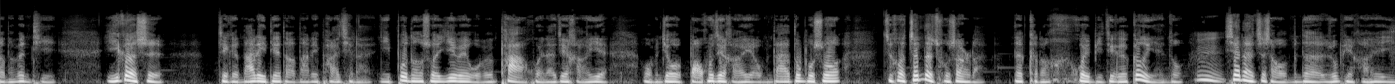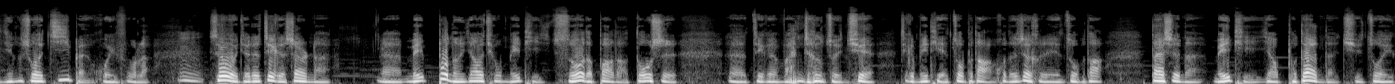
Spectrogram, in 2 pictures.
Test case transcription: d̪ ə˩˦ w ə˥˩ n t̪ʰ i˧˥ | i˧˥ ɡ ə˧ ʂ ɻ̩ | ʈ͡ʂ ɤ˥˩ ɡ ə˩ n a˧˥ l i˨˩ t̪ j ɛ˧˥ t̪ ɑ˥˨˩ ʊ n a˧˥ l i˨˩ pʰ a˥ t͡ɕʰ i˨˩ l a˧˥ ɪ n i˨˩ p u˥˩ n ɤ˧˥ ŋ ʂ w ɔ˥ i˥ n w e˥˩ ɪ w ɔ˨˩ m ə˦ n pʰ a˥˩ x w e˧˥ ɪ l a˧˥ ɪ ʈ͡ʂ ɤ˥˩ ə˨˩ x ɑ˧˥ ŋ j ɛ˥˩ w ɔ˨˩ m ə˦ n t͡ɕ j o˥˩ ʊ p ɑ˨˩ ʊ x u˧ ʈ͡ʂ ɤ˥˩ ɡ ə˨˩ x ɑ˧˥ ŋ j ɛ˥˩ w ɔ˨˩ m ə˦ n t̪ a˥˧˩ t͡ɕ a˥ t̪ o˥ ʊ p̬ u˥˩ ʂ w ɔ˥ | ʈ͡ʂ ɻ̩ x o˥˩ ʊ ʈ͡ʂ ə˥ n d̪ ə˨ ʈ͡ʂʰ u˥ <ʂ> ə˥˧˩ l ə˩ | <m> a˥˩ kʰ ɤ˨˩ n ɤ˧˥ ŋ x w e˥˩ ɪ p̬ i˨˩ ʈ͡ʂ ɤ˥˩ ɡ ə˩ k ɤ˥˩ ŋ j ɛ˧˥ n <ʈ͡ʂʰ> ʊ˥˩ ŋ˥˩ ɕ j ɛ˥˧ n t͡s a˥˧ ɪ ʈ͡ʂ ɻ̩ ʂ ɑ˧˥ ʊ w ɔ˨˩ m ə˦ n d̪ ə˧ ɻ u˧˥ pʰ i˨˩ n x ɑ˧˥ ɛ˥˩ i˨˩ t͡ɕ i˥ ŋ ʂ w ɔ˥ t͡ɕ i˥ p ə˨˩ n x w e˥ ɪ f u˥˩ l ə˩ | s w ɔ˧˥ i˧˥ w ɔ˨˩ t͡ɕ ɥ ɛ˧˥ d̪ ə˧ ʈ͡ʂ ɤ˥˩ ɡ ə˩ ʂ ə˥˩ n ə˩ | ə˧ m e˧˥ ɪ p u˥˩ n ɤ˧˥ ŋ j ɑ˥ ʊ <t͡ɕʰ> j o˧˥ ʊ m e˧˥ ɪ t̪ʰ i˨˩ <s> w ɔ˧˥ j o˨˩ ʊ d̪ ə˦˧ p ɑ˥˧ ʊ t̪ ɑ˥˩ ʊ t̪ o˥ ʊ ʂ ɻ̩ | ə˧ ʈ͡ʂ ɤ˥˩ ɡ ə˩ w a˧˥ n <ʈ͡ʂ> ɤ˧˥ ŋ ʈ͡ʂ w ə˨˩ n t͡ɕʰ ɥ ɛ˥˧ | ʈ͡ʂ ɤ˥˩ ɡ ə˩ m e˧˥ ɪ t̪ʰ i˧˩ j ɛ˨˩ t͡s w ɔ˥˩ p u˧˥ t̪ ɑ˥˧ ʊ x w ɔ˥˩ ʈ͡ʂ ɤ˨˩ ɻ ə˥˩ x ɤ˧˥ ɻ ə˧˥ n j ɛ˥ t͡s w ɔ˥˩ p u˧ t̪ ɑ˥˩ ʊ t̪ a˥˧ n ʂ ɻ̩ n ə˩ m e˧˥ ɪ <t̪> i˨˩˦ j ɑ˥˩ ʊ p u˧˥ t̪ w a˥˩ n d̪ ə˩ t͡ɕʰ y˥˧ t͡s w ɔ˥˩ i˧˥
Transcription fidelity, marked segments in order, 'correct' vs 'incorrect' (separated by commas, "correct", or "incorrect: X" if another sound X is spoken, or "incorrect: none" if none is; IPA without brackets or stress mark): correct, incorrect: n, incorrect: ʈ͡ʂ, correct, correct, correct, incorrect: t̪ʰ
